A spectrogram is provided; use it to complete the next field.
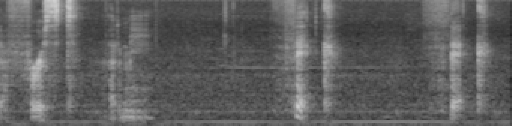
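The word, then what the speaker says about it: Thicke: the name thick Allan thick you pronounce thick by putting your upper teeth on your tongue Alan thick thick I'm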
